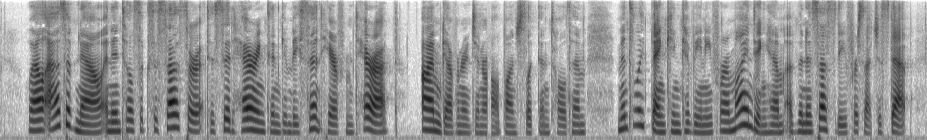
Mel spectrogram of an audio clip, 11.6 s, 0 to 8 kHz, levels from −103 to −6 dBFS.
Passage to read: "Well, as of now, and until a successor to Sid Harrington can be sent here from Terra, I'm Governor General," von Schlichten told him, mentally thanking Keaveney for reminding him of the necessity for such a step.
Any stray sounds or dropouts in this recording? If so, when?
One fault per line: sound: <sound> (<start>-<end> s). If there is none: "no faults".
sound: dropout (6.1-6.1 s)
